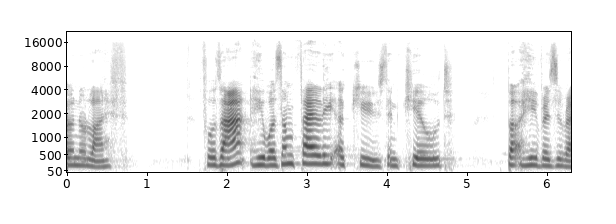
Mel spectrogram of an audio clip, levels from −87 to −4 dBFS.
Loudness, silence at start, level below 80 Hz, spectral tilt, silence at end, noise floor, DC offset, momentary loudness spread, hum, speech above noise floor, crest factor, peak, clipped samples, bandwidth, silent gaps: -37 LUFS; 0 s; -82 dBFS; -4 dB/octave; 0 s; -81 dBFS; under 0.1%; 15 LU; none; 43 dB; 24 dB; -16 dBFS; under 0.1%; 17 kHz; none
